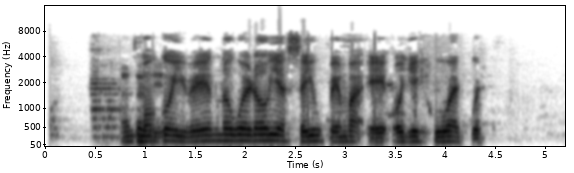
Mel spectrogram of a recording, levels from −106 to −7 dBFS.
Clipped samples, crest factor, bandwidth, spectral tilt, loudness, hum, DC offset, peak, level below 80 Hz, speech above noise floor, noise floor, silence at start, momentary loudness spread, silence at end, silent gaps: under 0.1%; 16 dB; 7.8 kHz; -5 dB/octave; -14 LUFS; none; under 0.1%; 0 dBFS; -52 dBFS; 62 dB; -76 dBFS; 0.45 s; 13 LU; 0.85 s; none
